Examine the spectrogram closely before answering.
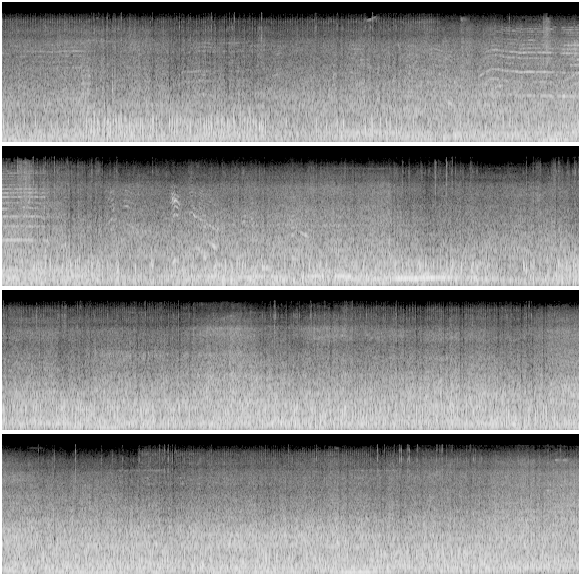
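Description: Car engines hum in passing traffic nearby.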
